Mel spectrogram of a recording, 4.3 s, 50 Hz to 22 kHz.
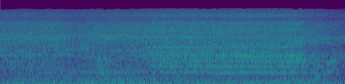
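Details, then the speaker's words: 2006 Toyota Yaris idling under heavy electrical load (high beams, radio, blower full), voltage dropped to 11.98 V, not charging; faint high singing tone over the idle from the alternator; replacement recommended; alternator whine. "our nader is not dating and that alternator is making a decent bit of noise you hear that thing singing to us it's an unhappy charging unit okay time to recommend replacement of the alternator"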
